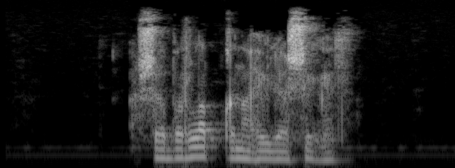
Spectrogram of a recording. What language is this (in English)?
Bashkir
